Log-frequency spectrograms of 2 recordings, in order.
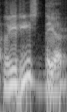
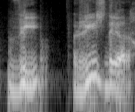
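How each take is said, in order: First: Said in the usual way. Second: We reached there, word by word, very slow; dictating "we reached there" at a crawl; slow dictation. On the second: Shown as a demonstration. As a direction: spell out "we reached there" slowly for students to copy.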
